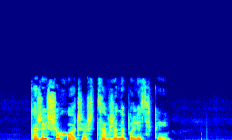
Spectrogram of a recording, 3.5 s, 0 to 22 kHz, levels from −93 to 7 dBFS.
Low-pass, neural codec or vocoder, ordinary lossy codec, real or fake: 9.9 kHz; vocoder, 44.1 kHz, 128 mel bands every 512 samples, BigVGAN v2; AAC, 64 kbps; fake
